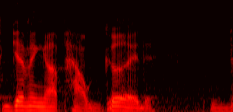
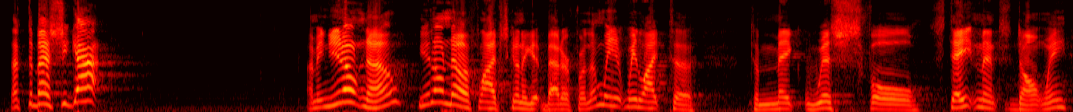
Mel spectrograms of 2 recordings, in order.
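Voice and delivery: much louder and higher, almost shouting at the crowd; fiery preaching; 6 semitones higher, 8 dB louder than usual. Acted. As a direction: call out the empty comfort with heat. Challenging worldly comfort, preaching hard.

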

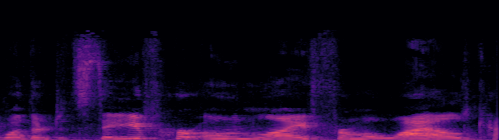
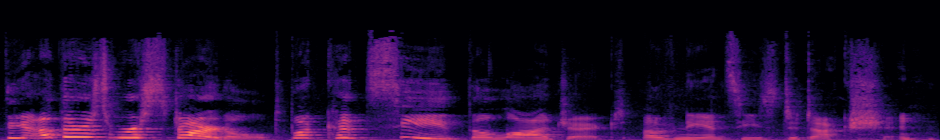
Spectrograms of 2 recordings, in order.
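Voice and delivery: usual speaking voice

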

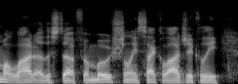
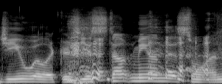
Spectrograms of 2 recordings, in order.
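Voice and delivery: high, hokey golly-gee voice; fake bashful aw shucks; 5 semitones higher than usual. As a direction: gush it like a corny country boy. Mock God, joking.

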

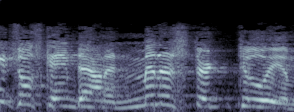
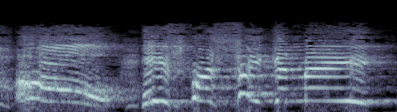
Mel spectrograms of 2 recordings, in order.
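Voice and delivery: very high, slow, crying wail; preacher voicing Jesus, near tears; Jesus' anguished cry; 13 semitones higher, 3 dB louder, much slower than usual. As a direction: break into a sob on the forsaken words. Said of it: "And Jesus says".

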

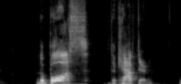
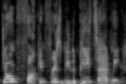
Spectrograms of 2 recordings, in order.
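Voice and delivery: much higher alarmed protest; alarmed plea; 11 semitones higher than usual. Retold or imitated. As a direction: beg him not to throw it. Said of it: "And I'm like".

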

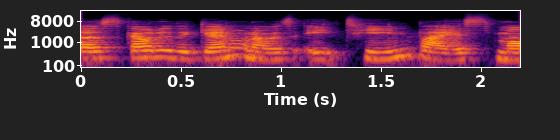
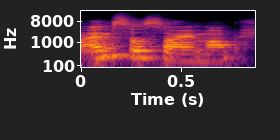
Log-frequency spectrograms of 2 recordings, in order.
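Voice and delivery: ordinary delivery

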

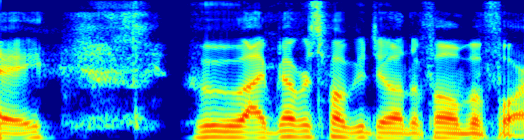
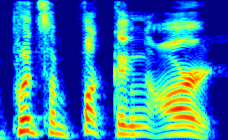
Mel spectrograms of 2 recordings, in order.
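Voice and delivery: lightly voiced walls, pitched up and drawn out; a higher, slower demand from the walls; talking walls; 6 semitones higher, slower than usual. Bare walls demanding art from their owner, higher and drawn out. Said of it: "your walls are talking and they're saying".

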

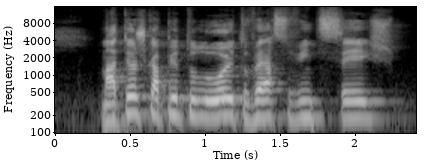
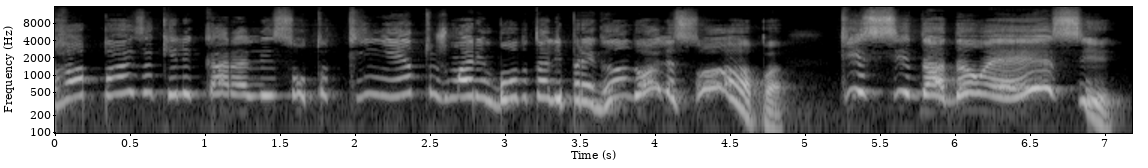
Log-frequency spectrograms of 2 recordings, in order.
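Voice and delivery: much higher, softer mocking voice of a visitor; gossiping churchgoer; 12 semitones higher, 8 dB quieter than usual. Churchgoer mocking the pastor to a friend, high and snide. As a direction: mimic a snide visitor whispering about the preacher. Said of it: "o cara entra aqui e falou".

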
